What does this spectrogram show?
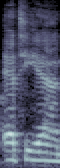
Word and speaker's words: Etienne: late and onside low I'm gonna call him etienne because that's my middle name and that's how you pronounce it I don't care he's from Louisiana pronounce it like a Louisiana in that ring an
